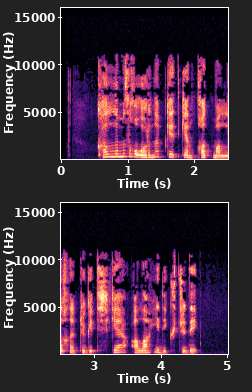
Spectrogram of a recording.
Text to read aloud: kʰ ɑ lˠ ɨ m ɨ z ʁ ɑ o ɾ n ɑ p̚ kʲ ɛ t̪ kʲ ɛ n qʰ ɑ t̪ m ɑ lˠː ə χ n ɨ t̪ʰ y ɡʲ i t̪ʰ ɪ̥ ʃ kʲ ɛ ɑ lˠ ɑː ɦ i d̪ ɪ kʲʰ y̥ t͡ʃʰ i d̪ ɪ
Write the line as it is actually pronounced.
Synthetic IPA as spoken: kʰ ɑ lˠː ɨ m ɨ z ʁ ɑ o ɾ n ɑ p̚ kʲ ɛ t̪ kʲ ɛ n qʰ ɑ t̪ m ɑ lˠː ə χ n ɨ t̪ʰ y ɡʲ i t̪ʰ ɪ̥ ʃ kʲ ɛ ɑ lˠ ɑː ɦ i d̪ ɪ kʲʰ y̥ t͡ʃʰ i d̪ ɪ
